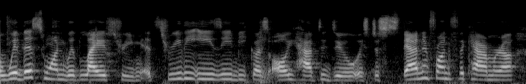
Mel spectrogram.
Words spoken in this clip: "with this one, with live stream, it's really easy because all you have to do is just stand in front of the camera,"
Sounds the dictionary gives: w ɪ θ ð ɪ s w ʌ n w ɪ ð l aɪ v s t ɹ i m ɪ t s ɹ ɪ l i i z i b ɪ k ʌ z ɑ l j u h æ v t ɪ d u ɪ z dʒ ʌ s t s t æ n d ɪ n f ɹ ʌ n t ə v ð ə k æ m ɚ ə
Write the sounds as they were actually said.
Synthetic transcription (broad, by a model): w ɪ ð ɪ s w ʌ n w ɪ ð l aɪ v s t ɹ i m ɪ t s ɹ ɪ l i i z i b ɪ k ʌ z ɑ l j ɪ h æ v t ɪ d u ɪ z dʒ ʌ s t s t æ n d ɪ n f ɹ ʌ n t ə v ð ə k æ m ɚ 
